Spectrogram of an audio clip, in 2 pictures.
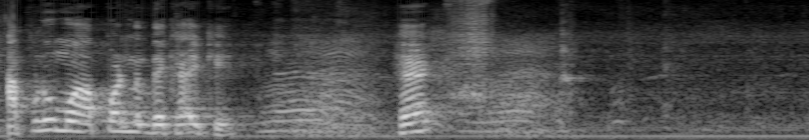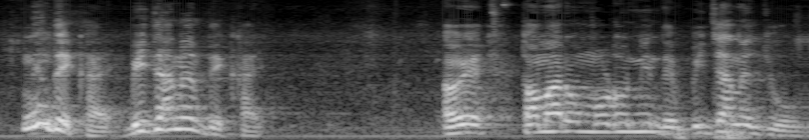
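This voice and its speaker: A male pastor from Gujarat preaching a sermon, firing questions at the congregation and moving between low asides and sudden shouts. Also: normal speed, pauses often, background noise. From Gujarat, India. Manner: lively preaching, quizzing the congregation with "Hallelujah" and "Hey?". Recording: distant mic with loud room ambience.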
